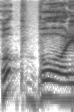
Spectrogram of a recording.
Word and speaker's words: cupboard: If you were to like spell it out, it'd be C-U-B-B. Cub. But it's actually spelled C-U-P-B. Cupboard. And we don't say board, not cupboard. Cupboard. Cupboard. It's not even close, is it?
